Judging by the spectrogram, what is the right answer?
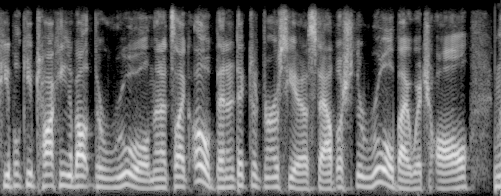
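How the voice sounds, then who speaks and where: A man speaks with ordinary pitch variation. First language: English (speaking German). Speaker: game developer. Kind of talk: interview.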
